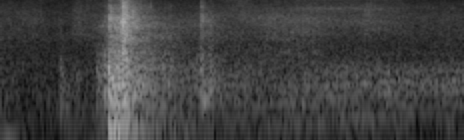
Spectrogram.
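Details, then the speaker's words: Tesla liftgate closing after repair: one solid thud, then a brief soft hum of the replaced cinch motor that pulls a cable to draw the gate into the lock mechanism; trunk working again, normal liftgate closing. "Actually, when you close the trunk, it will pull. That you hear that. Yeah. That's the motor that pulls the lift gate towards the lock mechanism or something."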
